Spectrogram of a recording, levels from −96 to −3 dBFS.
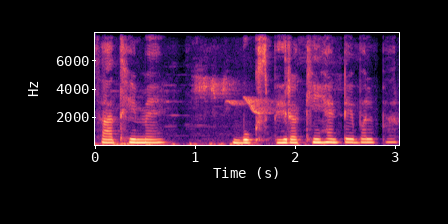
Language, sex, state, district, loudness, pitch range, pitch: Hindi, female, Gujarat, Valsad, -16 LUFS, 200-225 Hz, 210 Hz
